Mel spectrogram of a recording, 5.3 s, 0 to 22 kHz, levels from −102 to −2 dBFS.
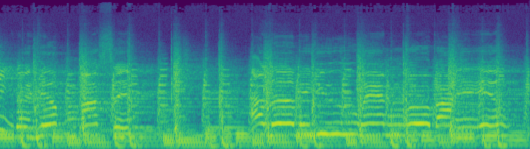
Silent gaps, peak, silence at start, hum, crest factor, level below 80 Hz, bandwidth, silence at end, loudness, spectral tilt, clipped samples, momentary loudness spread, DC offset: none; -2 dBFS; 0 s; none; 16 dB; -34 dBFS; 11.5 kHz; 0 s; -16 LUFS; -5.5 dB/octave; under 0.1%; 5 LU; under 0.1%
